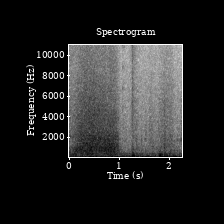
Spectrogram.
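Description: Faint room tone: a steady low hiss with no notes played yet.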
